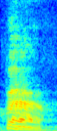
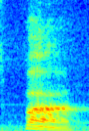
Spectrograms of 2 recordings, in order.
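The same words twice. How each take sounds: First: "pear" said with an open "air" vowel, the wrong way; "pear" with an open vowel, the sound to avoid. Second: "pear" said with a rounded "eu" vowel, lips pushed forward; "pear" with a short rounded "eu" vowel; correct French peur. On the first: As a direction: show the mistake: "pear" like "pair". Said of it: "No, not pear". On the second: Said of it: "It is pear". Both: Shown as a demonstration.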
